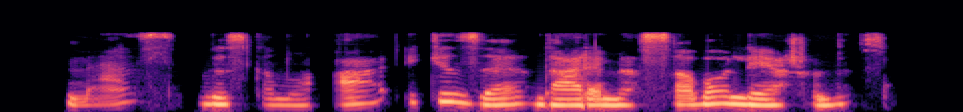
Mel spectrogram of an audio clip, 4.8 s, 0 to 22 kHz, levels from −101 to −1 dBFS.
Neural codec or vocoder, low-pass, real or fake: none; 7.2 kHz; real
